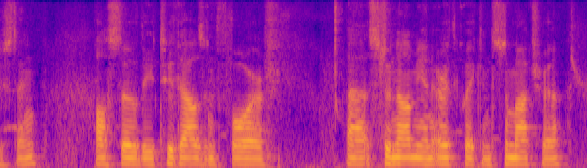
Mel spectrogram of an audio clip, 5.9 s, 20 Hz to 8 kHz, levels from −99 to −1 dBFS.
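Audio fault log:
0.47–0.95 s, 2.81–3.35 s and 5.72 s to the end, comfort noise in place of the background: the quiet background, about 23 to 27 dB below the loud parts, becomes a steady, featureless hiss, about 2 dB quieter in the first gap, likely because the sender paused transmission and the receiver synthesised filler noise.
3.80–3.86 s and 5.00–5.06 s, sound dropped by the voice detector: about 50 to 60 ms of sound vanishes into flat noise, then returns, likely because the sender's detector mistook quiet sound for background and stopped sending. Throughout, nothing reaches above 8 kHz, which fits a G.722 call path.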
